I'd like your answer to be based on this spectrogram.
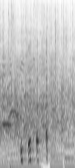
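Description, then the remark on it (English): A voice imitates a sitcom studio audience cheering for an entrance: a quick run of short whooping, laugh-like bursts, moderately loud, over a steady low background hum. “the little like waiting for the audience to finish as they all cheer for their entrance.”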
